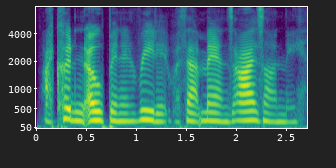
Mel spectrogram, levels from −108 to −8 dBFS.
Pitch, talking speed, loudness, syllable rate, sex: 200 Hz, 265 wpm, -18 LUFS, 5.1 syllables/s, female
